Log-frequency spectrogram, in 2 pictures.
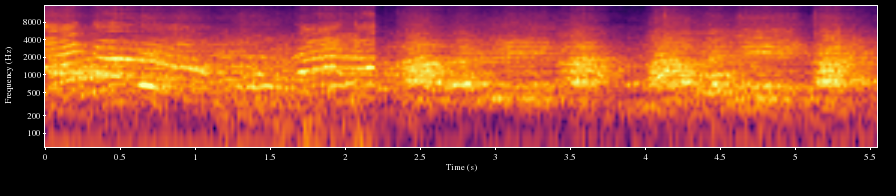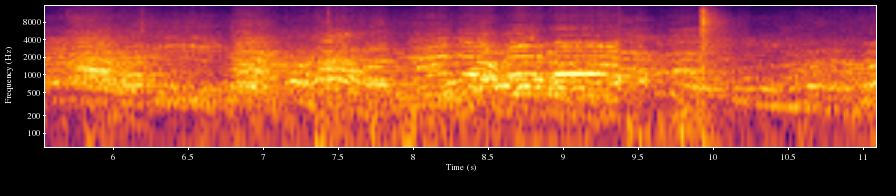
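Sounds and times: crowd chanting: 0.0 - 9.5.

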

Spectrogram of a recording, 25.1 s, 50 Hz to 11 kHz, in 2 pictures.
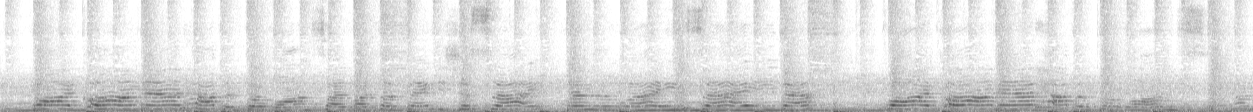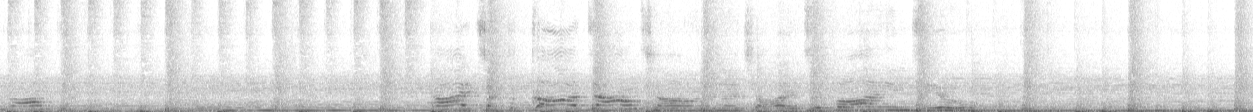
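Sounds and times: drums hitting: 0.0 - 25.0
electric guitar: 0.0 - 25.0
person singing: 0.2 - 13.2, 16.8 - 22.5.

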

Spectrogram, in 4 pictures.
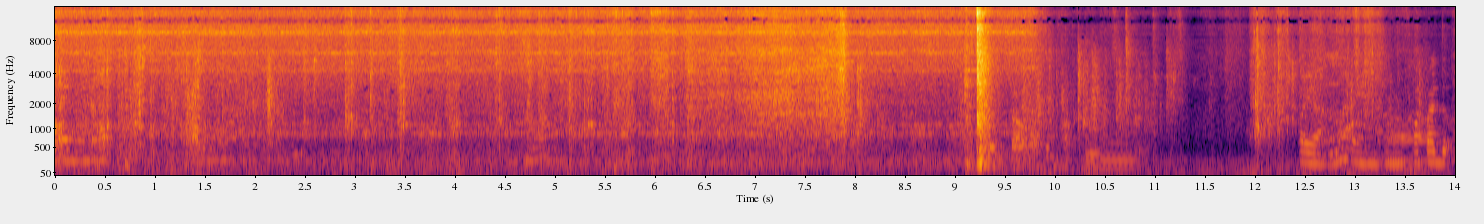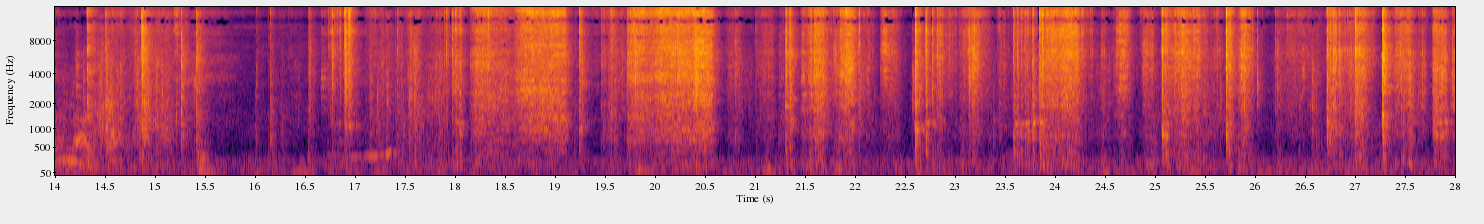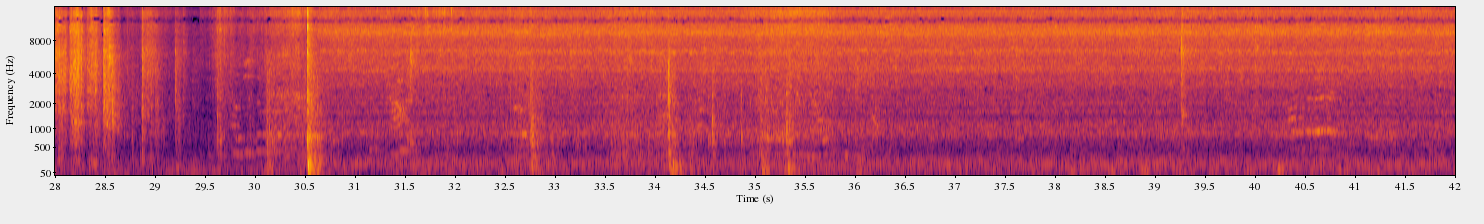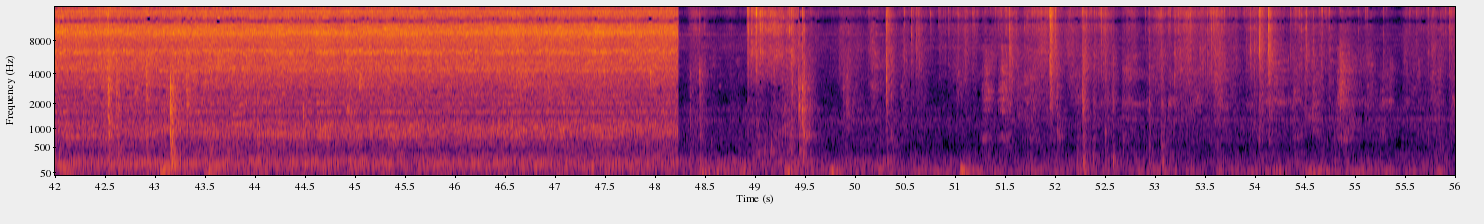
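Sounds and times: paper crinkling and rustling: 9.6 - 30.1
scissors cutting paper: 16.6 - 29.3.

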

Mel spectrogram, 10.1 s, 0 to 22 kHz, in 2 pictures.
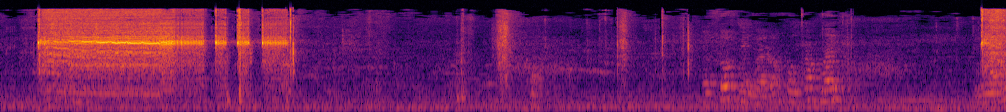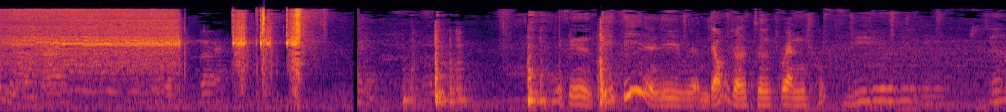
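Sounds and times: cordless drill whining: 0.2 - 1.5, 4.9 - 6.0.

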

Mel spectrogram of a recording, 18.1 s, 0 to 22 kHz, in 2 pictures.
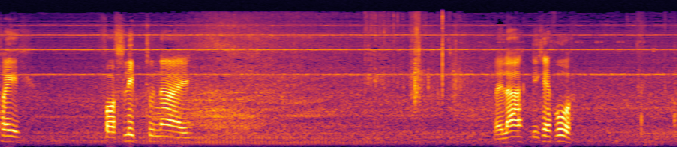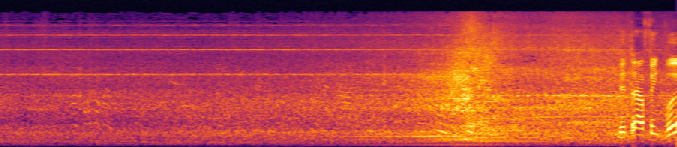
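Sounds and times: pickup truck driving past: 14.3 - 17.5.

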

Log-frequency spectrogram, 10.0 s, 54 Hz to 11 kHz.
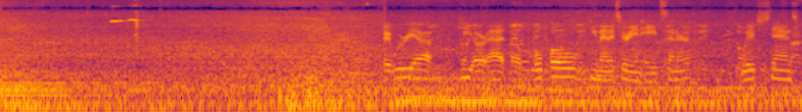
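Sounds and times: traffic rumble: 0.0 - 10.0
brief high squeak: 1.4 - 1.9.

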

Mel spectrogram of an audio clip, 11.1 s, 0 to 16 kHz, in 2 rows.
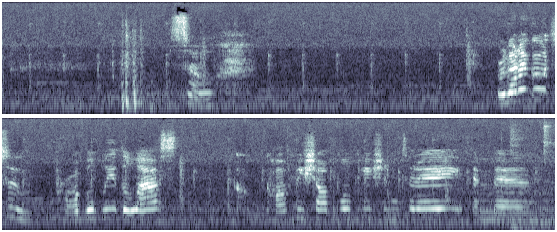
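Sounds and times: car cabin low hum: 0.0 - 11.0
car indicator ticking: 0.0 - 11.0.

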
